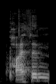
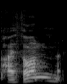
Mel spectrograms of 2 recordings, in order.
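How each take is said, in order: First: It is said with a British pronunciation. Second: It is said with an American pronunciation. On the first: This is how the speaker's own country says it. "a country that also says Python" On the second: This is how another country says it. "not Python"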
